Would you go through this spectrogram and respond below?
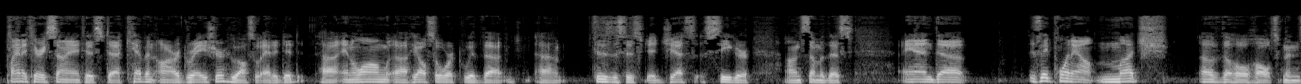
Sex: male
